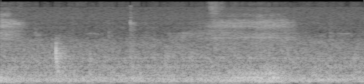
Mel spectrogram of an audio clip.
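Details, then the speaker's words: Someone snoring in the background in the afternoon: soft, low rumbling snoring over steady room noise while the speaker cooks and recovers from a bug. "you can probably hear a little snoring she's really on one this morning or this afternoon I guess it is now she's snoring away so my apologies"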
